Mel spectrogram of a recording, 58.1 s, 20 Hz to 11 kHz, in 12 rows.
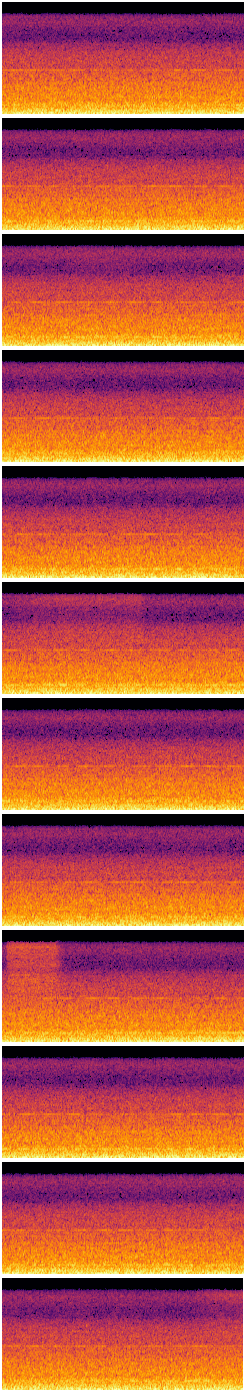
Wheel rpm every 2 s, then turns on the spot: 0, 0, 0, 0, 0, 0, 0, 0, 0, 0, 0, 0, 0, 0, 0, 0, 0, 0, 0, 0, 0, 0, 0, 0, 0, 0, 0, 0, 0.
none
